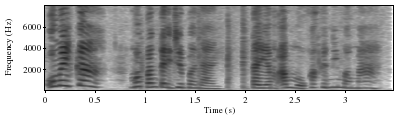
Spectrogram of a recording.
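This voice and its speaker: A piercingly bright, very high young woman's voice acted by a woman. She sounds coy and gossipy, a sly talker in a melodramatic audio drama. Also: animated, fairly quick, exaggerated voice. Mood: confiding.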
